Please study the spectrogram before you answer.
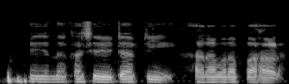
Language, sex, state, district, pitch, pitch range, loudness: Bengali, male, West Bengal, Malda, 120 Hz, 115-125 Hz, -23 LUFS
